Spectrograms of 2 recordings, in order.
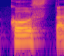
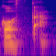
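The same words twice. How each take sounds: First: The s sound is clearly pronounced. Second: The s sound is dropped or softened. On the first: "no decimos costa" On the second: "no pronunciamos casi la S"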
